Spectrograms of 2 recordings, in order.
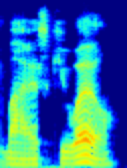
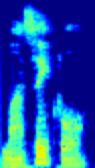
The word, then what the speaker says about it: MySQL: as you can tell i've been calling it mysql that is the correct pronunciation however it is also commonly called mysql if you hear it called that don't be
